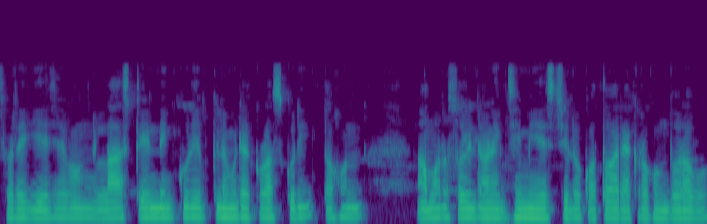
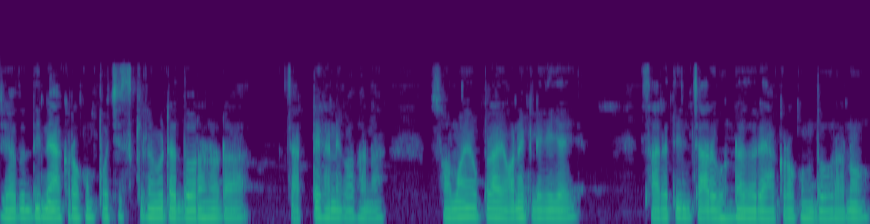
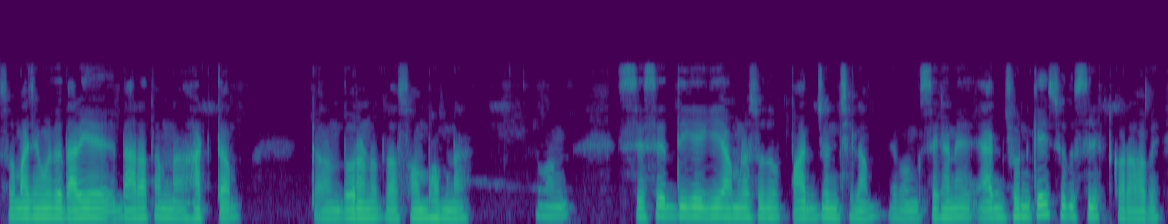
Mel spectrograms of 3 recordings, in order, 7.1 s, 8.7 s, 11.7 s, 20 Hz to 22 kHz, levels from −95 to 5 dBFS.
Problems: background sounds at intervals, background conversations at intervals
